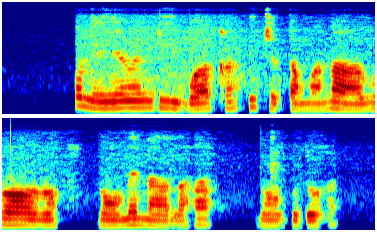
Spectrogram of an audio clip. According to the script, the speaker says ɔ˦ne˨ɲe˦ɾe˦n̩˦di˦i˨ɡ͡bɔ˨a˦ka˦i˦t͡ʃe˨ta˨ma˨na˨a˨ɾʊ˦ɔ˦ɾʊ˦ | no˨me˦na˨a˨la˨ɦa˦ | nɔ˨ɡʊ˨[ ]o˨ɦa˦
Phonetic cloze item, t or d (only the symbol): d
